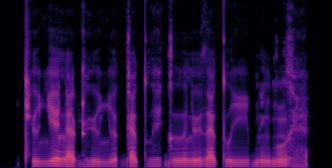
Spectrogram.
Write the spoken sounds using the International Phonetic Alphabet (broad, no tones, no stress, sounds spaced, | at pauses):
cʰ y ʎ e l æ ɖʱ y ʎ ø ɡ æ tʷ e̤ ɡ ɯː l y ð æ tʷ iː b ĩ ɡ ũ ɣ æ̤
